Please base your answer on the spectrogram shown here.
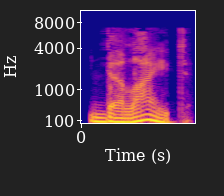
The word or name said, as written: delightless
